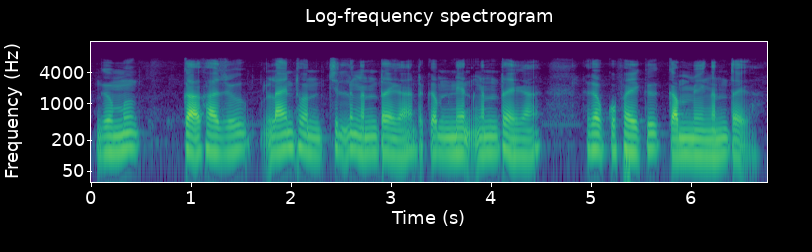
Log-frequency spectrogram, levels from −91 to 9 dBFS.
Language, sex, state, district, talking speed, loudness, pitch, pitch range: Wancho, male, Arunachal Pradesh, Longding, 140 wpm, -21 LUFS, 115 Hz, 110-130 Hz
